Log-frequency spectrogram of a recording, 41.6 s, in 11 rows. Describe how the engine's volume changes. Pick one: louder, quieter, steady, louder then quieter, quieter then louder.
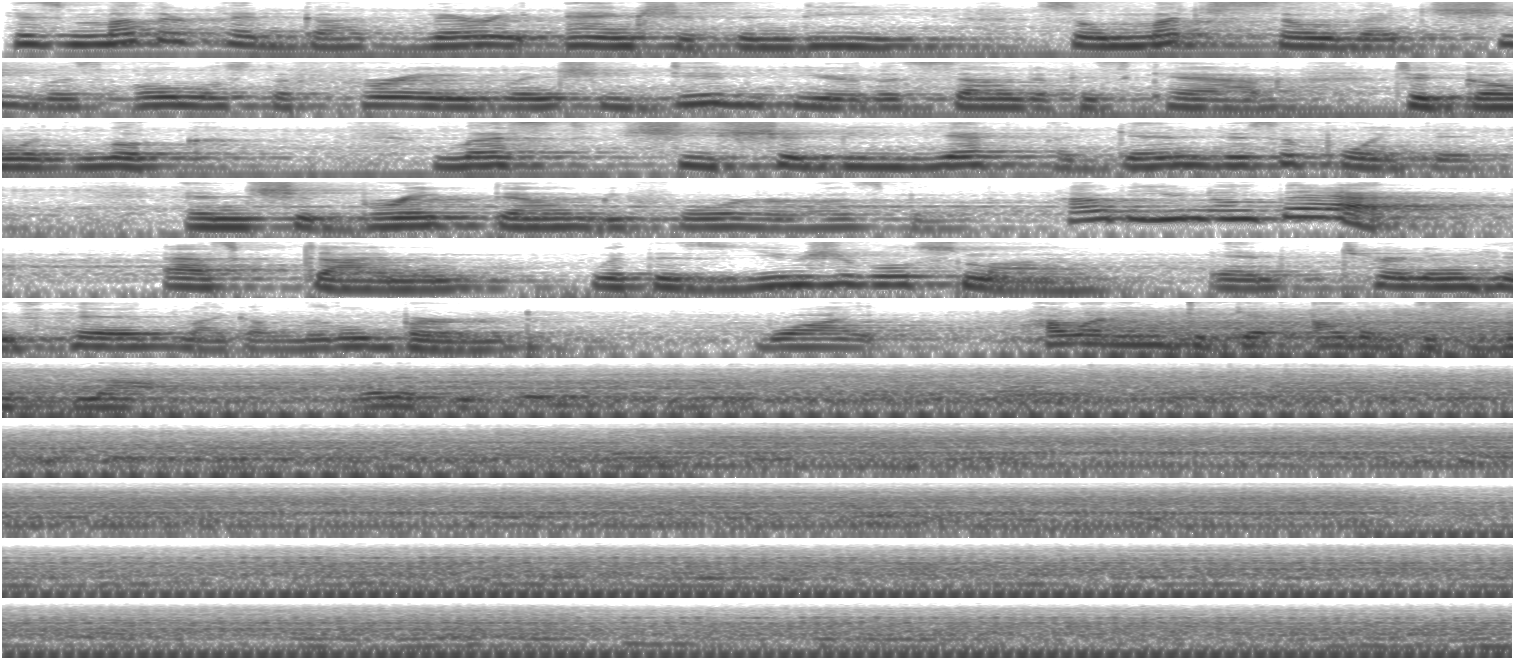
louder.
